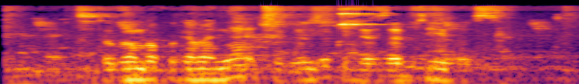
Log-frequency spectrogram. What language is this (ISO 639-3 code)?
kin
